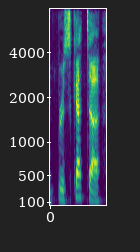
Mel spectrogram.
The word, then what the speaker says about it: bruschetta: It should be more like the SCH in school or scheme or the American pronunciation of schedule. And I think if people think of those SCHs, then they won't feel like they need to turn it into the sh sound.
